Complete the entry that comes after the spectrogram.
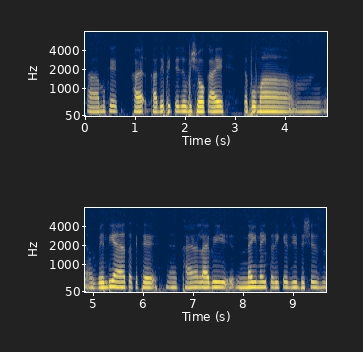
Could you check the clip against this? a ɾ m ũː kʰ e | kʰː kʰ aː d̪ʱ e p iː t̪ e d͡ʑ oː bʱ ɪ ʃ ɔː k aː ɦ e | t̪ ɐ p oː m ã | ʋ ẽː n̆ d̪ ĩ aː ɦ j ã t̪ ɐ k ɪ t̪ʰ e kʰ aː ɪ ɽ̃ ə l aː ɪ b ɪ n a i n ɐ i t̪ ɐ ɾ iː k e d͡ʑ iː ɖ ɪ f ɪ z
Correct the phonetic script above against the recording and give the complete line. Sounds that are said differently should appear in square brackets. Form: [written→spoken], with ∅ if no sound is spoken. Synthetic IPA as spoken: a [ɾ→∅] m ũː kʰ e | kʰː kʰ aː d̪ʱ e p iː t̪ e d͡ʑ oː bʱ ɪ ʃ ɔː k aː ɦ e | t̪ ɐ p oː m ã | ʋ ẽː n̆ d̪ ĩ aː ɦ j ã t̪ ɐ k ɪ t̪ʰ e kʰ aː ɪ ɽ̃ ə l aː ɪ b ɪ n [a→ɐ] i n ɐ i t̪ ɐ ɾ iː k e d͡ʑ iː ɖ ɪ [f→ʃ] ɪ z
